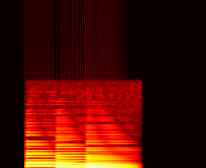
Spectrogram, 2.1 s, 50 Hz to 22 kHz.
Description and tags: incline 4down
tones frequency notification
tones, frequency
